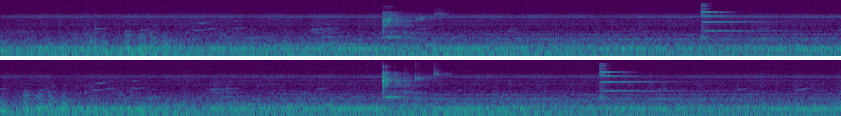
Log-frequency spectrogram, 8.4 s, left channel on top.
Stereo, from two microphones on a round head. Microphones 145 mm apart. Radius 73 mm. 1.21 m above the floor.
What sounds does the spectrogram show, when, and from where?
3.8 s dripping: 70° right (ahead or behind), 8 m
